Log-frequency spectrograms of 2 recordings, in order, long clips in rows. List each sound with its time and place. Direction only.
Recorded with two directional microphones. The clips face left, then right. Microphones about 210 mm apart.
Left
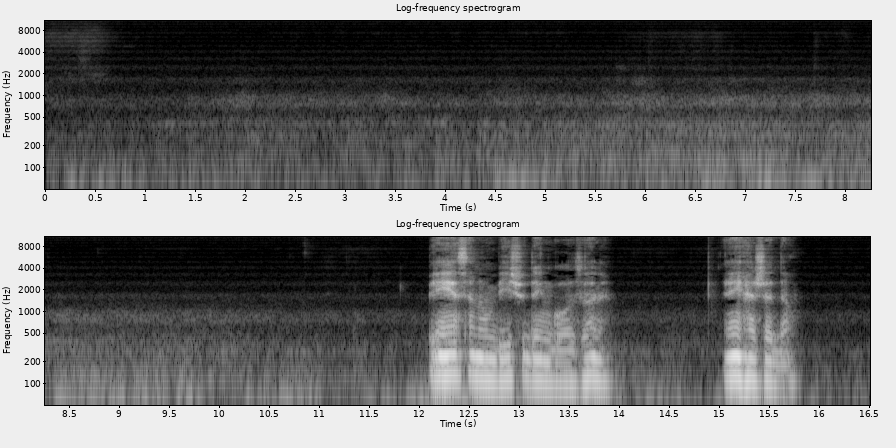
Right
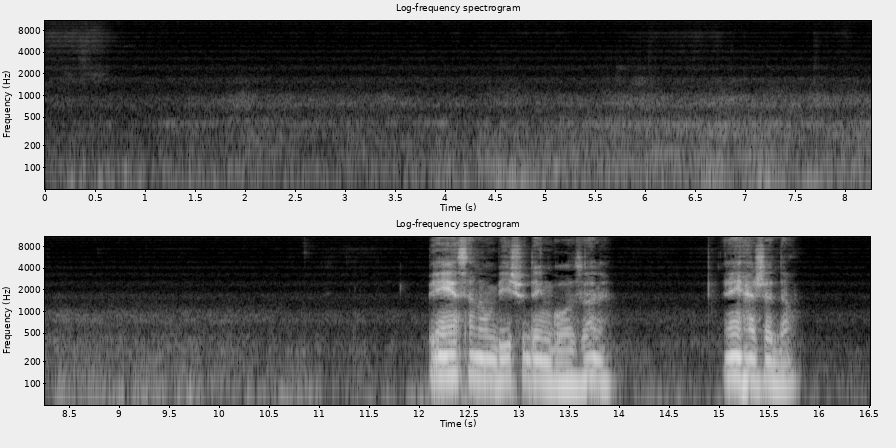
12.1 s speech: 15° right (ahead or behind)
